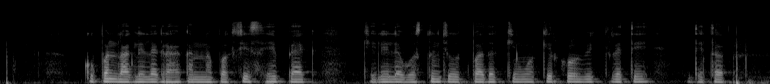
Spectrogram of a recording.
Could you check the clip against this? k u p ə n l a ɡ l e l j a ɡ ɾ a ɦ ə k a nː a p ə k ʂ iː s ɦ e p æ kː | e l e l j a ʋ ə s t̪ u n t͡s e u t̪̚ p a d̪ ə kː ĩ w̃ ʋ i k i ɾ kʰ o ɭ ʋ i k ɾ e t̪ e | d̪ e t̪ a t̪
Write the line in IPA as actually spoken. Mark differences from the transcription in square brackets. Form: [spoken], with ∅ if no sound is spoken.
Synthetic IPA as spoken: k u p ə n l a ɡ l e l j a ɡ ɾ a ɦ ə k a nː a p ə k ʂ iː s ɦ e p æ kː | e l e l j a ʋ ə s t̪ u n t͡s e u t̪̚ p a d̪ ə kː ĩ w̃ ʋ [a] k i ɾ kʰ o ɭ ʋ i k ɾ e t̪ e | d̪ e t̪ a t̪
